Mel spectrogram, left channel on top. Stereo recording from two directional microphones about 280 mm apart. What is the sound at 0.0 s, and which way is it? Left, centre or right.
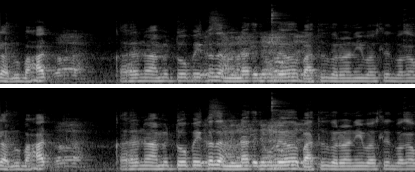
A man's voice, centre.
